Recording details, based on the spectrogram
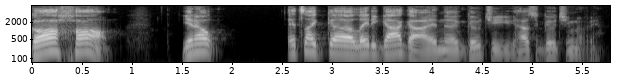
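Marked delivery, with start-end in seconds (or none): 0.0-0.8 high, loud, mock fake Spanish accent. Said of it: "if you're gonna do the fake Spanish accent".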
